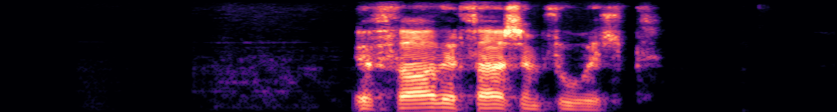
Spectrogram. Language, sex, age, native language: Icelandic, male, 20-29, Icelandic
